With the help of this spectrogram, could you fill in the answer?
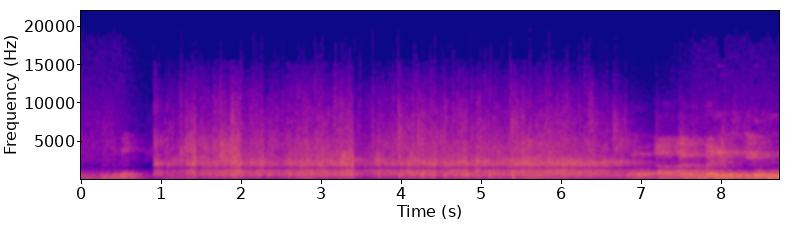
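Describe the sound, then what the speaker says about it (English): A college convocation audience breaks into sustained, dense applause that carries on steadily, with a voice faintly over the clapping at the end. "let's give a round of applause to Carleton for getting the ramp and the hands-on interpretation for today"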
